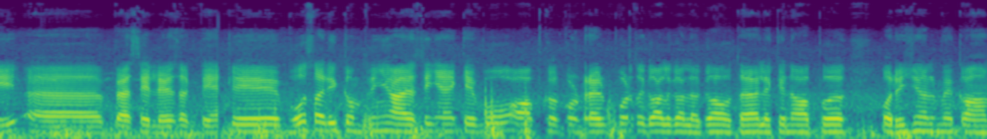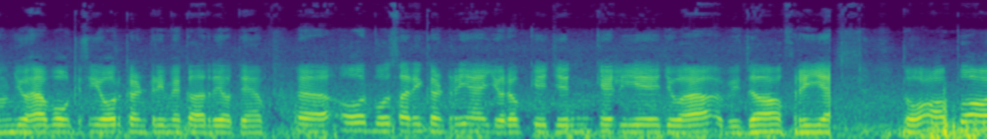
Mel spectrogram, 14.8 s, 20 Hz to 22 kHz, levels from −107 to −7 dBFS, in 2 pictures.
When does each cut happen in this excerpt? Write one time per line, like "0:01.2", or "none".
0:01.6
0:09.4
0:13.6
